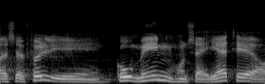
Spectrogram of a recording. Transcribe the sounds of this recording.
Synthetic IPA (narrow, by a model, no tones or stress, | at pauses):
seføllinɡ̥o̝̰ːmeːnɪ̝ŋɦunsɛːjæt͡sʰe̝ɒ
